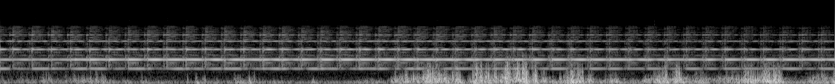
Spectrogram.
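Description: A level crossing bell rings rapidly and steadily.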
